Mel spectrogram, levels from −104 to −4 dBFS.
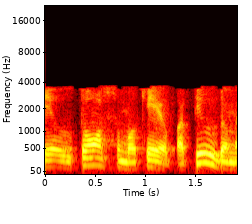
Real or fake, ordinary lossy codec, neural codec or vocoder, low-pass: real; MP3, 24 kbps; none; 3.6 kHz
